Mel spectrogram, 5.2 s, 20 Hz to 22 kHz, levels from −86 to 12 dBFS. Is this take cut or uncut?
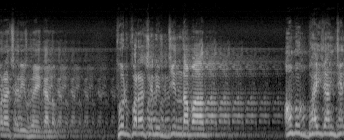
uncut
